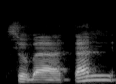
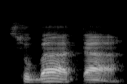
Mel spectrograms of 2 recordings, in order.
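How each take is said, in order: First: The word ends with an n sound. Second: The word ends on a long a vowel. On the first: The reciter continues to the next words. "if I was gonna continue" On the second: The reciter stops at this word. "because I'm stopping"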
